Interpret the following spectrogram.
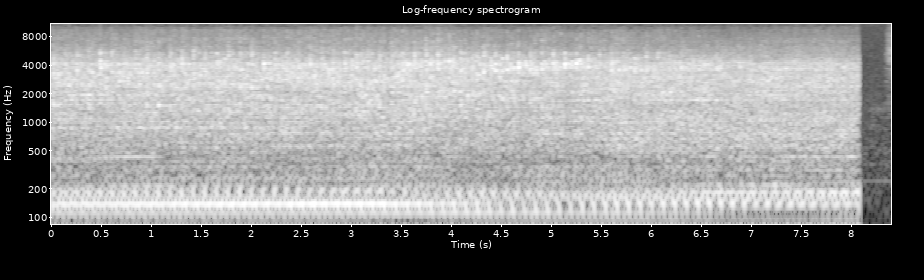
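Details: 1979 Lincoln Continental Mark V Bill Blass edition, about 49,000 original miles, cold start after sitting 8 years on a new AGM battery: loud steady V8 idle with an even pulsing lope for eight seconds before cutting off; healthy cold start.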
